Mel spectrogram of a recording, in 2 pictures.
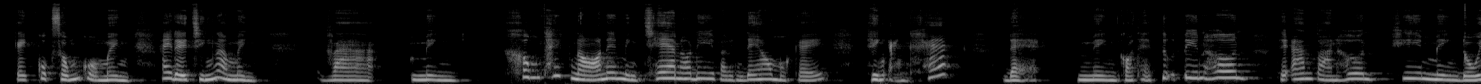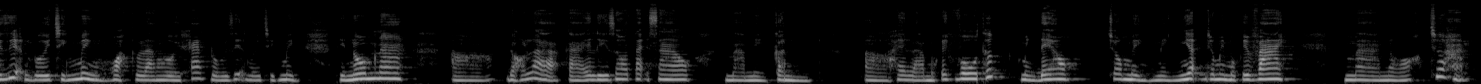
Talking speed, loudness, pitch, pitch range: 180 wpm, -31 LUFS, 215 Hz, 195-250 Hz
